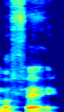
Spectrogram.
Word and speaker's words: Mafe: But yeah, so I think it's more just like they're gonna want Mafi to be doing it, or Mafe, I think is how you pronounce it. Or Mafe. Pete said Mafe.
